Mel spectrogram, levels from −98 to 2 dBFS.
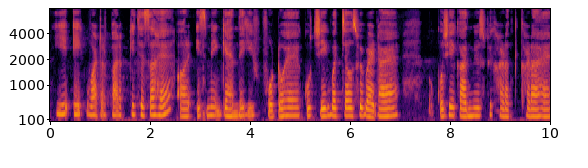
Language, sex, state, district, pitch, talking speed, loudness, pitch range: Hindi, female, Uttar Pradesh, Muzaffarnagar, 200 Hz, 170 wpm, -26 LUFS, 190-225 Hz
